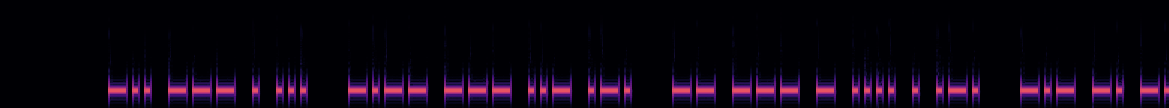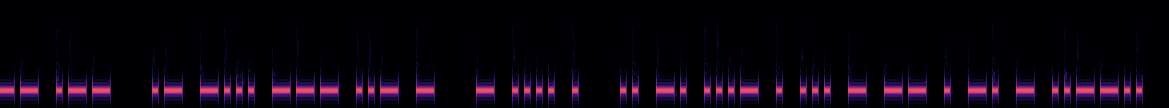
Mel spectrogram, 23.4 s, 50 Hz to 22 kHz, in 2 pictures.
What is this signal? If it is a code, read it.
Morse code, heard as a keyed tone, about 21 wpm, 700 Hz. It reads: DOES YOUR MOTHER KNOW ABOUT THE INVESTMENT?
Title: Sentences from Top 1000 Words - Review Part 4 - 20wpm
